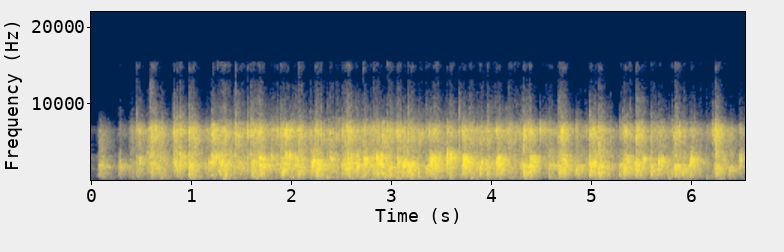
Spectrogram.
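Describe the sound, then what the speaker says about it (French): A church congregation at an anniversary service claps and applauds steadily, a dense, loud wash of hand claps that holds for several seconds with a few voices mixed in. "J'aimerais vraiment que vous puissiez acclamer pour vous-même."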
